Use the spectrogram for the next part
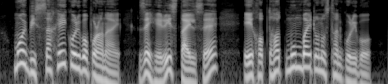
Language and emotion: Assamese, surprised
